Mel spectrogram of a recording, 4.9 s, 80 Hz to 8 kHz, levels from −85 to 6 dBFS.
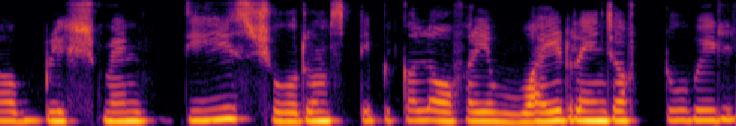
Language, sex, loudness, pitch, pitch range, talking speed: English, female, -14 LUFS, 220 Hz, 215-225 Hz, 135 wpm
